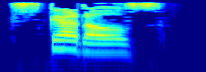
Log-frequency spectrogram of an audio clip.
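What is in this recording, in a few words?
"scuttles", English, British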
